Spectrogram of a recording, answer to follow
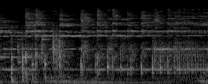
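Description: Metal jingling and ringing: a rapid rattle of small clicks over several steady bell-like tones, dying away near the end.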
